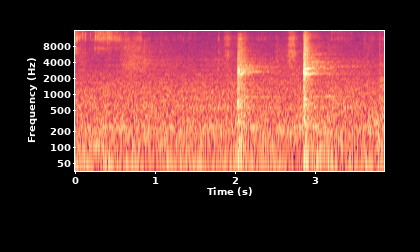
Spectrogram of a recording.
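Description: The Okha Express pulls away from platform 3 on a Puri to Visakhapatnam run, a steady low rumble of rolling wagons with two sharp metallic clanks from the couplings, heard from on board.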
